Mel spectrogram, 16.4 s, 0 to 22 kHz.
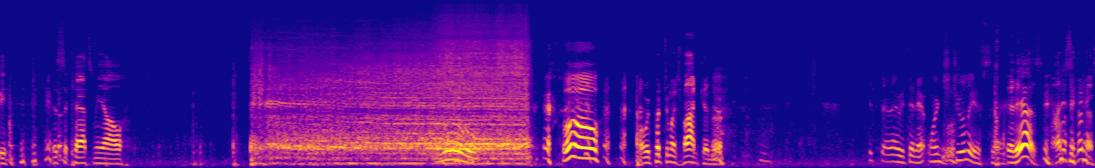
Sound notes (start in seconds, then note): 3.7 blender running; 8.0 laughing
